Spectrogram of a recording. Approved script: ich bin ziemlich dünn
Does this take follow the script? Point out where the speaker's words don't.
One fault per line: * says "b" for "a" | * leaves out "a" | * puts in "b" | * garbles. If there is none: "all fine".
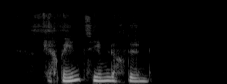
all fine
